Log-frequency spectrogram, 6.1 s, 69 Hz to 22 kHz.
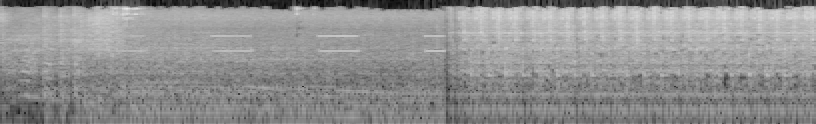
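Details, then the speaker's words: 1999 BMW E46 323i M52TU after TimeSert thread repair and new plug, coil and boot in cylinder 2: harsh uneven idle with a sharp puffing tick each cycle, suspected from cylinder 5. "i'm still hearing something it actually sounds like it's coming from probably cylinder number five"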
